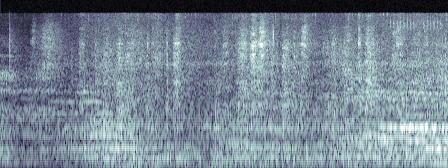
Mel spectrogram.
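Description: Ballpoint pen writing on paper: faint, continuous scratching of handwritten strokes.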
